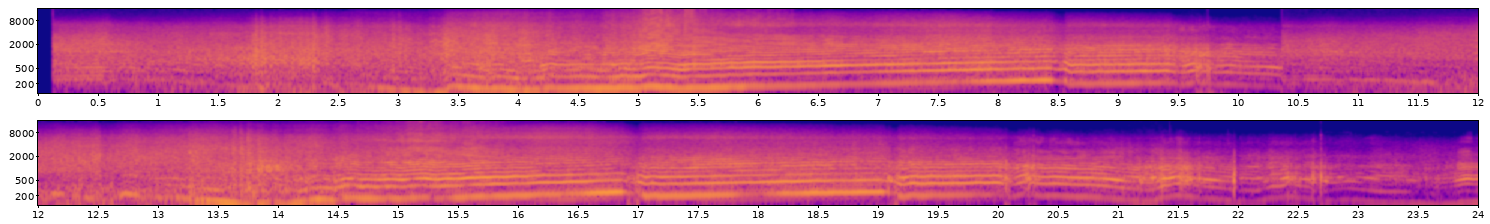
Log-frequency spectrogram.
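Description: VW Golf III KitCar rally car's four-cylinder engine revving hard under full throttle, its pitch climbing through the gears with sharp drops at the shifts. It slows to a low pitch midway, climbs again, then falls away as the car passes, with a few short throttle blips near the end.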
